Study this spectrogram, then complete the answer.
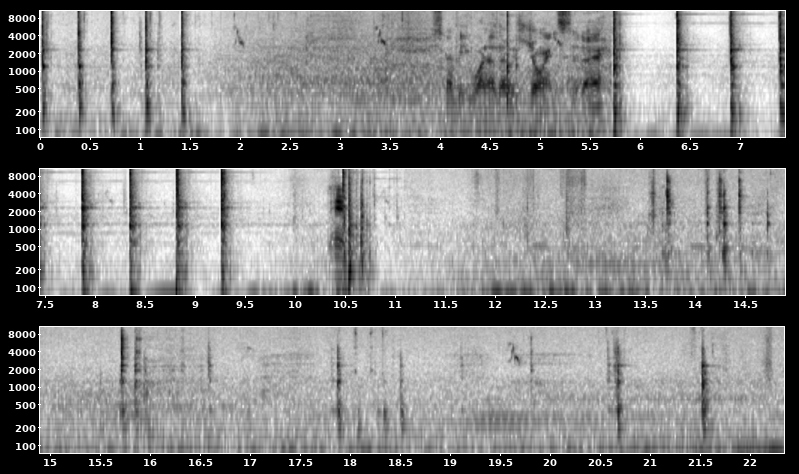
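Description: Metal tapping knocks sharply on metal, again and again.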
